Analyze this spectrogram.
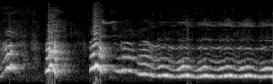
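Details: Dog wooing while raring to go, stirred up by talk of keys: a few short yips, then a long, steady, wavering woo that rises and falls in pitch for nearly two seconds.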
